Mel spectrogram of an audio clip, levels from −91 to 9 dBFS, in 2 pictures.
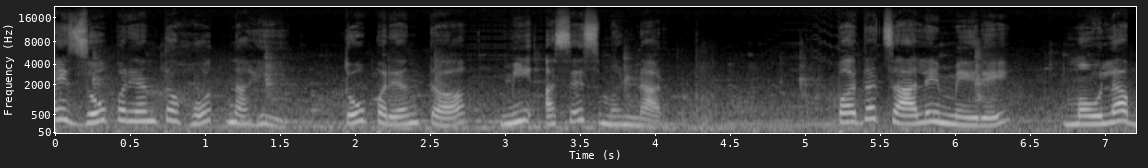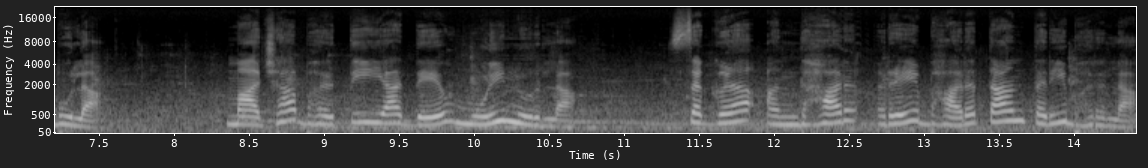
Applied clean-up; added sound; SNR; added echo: none; Marimba, xylophone + Ocean; 13 dB; none.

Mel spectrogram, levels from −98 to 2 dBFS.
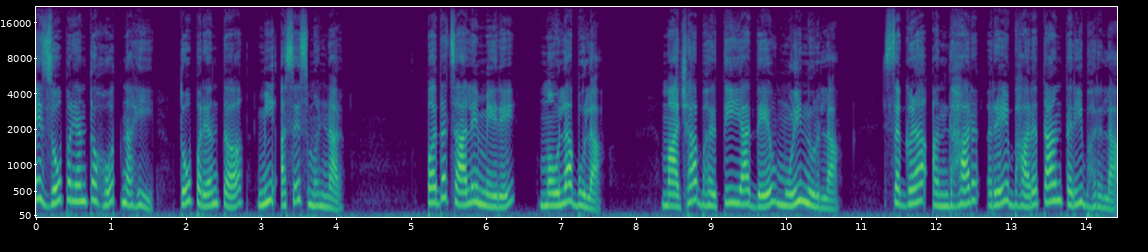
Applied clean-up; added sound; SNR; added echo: none; none; none; none.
